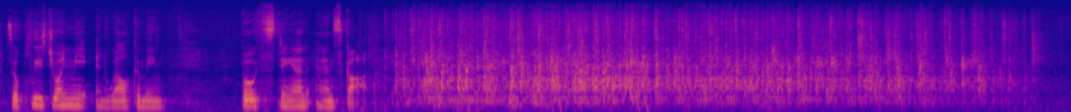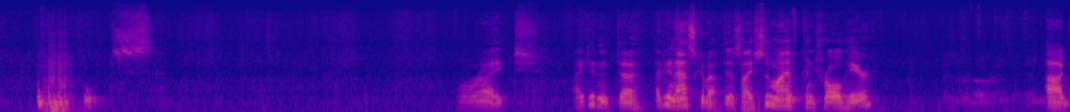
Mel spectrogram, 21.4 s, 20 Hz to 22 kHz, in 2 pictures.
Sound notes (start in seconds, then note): 3.6 applause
